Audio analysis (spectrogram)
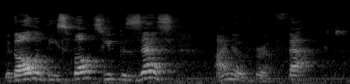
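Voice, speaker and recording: A woman reading the part of a calm, knowing group therapist in a table read, recorded roomy and from a distance. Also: mid-range voice, moderate pace, slight background noise, lightly acted. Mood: cool.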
